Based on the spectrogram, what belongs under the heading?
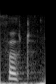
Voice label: "foot", English

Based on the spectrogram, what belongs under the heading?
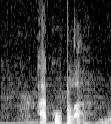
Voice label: "acoblar", Catalan; to connect; to join; to fit together; to couple; [IT] to dock

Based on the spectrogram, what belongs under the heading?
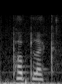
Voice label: "public", English

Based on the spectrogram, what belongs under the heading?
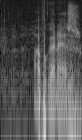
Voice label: "afganes", Catalan; (m / f) Afghan

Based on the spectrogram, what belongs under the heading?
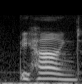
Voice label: "behind", English

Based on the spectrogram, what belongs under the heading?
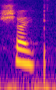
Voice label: "shape", English

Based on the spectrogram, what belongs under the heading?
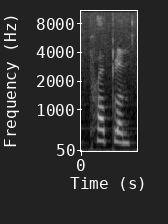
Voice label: "problem", English

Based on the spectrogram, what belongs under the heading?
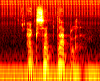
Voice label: "acceptable", Catalan

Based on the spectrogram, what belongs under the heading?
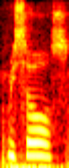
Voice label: "resource", English

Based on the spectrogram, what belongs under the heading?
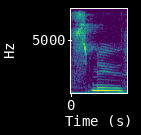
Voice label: "smooth", English; adjectiu; suau; llis; verb tr conj allisar; aplanar

